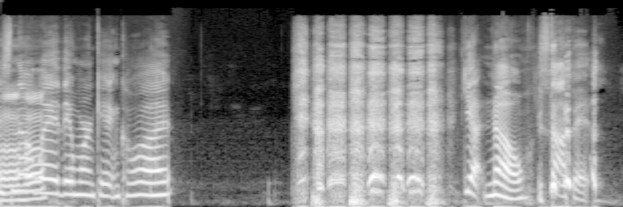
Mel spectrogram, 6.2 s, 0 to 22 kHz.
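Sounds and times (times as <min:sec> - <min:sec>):
speech: 0:00.0 - 0:01.8, 0:02.9 - 0:06.0
voice imitating loud heavy breathing: 0:02.9 - 0:04.7
laughter: 0:05.4 - 0:06.2.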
